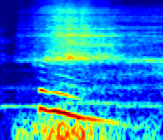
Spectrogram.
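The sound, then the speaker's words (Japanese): A long breath pushed out during a guided breathing exercise: a breathy whoosh that starts suddenly and fades over about a second, with a faint voiced tone that slides down in pitch. “じゃあちょっと息をふーって一緒に吐いてみようか、じゃあたくさん吐くよ”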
